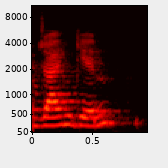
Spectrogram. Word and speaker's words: Jung: Then Sigmund Freud had a student who is called Carl Jung or Carl Jung, different ways to pronounce his name. Carl Jung or Jung or Jungen, that this guy, he is currently famous.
